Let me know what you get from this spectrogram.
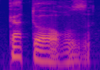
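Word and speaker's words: quatorze: So remember Q and U here. Well, basically you get to put this U vowel, because that's the rule in French, even if you don't pronounce it, okay? So you will get the sound K here. K, 14, 14, okay?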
